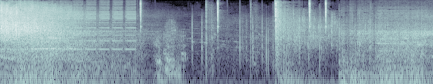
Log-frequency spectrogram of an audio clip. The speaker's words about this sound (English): Missile inbound!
